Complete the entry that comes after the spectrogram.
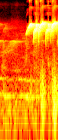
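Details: Mountain white-eye in full song, a quick burst of shrill descending whistles following a faint steady tone and near silence.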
